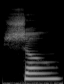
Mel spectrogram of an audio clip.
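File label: "shou" Mandarin Chinese, second tone, pronunciation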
